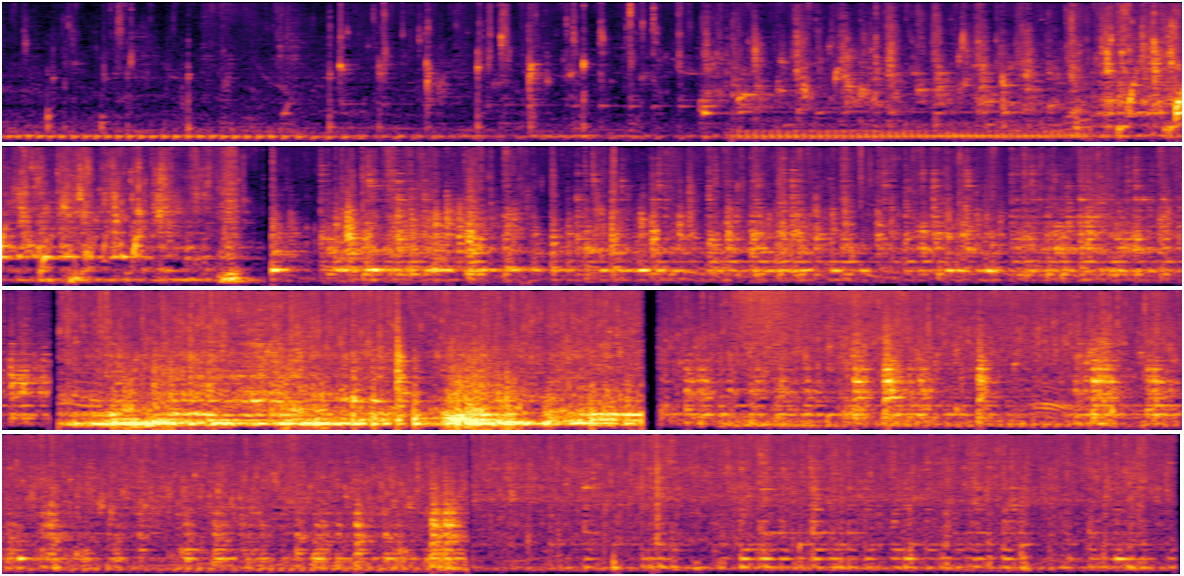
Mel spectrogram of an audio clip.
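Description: Hot oil crackling and sizzling in a large metal cooking pot. About twelve seconds in, a plateful of sliced onions and garlic hits the oil and sets off a loud burst of sizzling that lasts about three seconds, then the frying goes on with steady crackling.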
